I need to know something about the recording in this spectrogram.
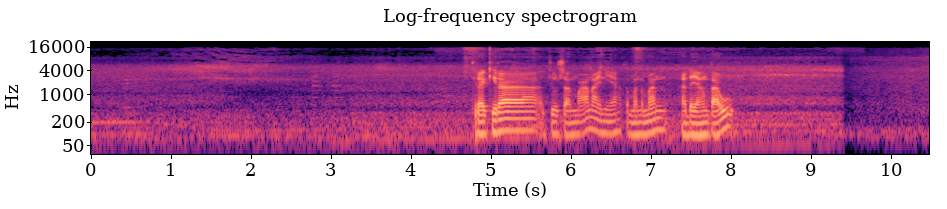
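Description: Motorcycle engines buzz as they ride by.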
